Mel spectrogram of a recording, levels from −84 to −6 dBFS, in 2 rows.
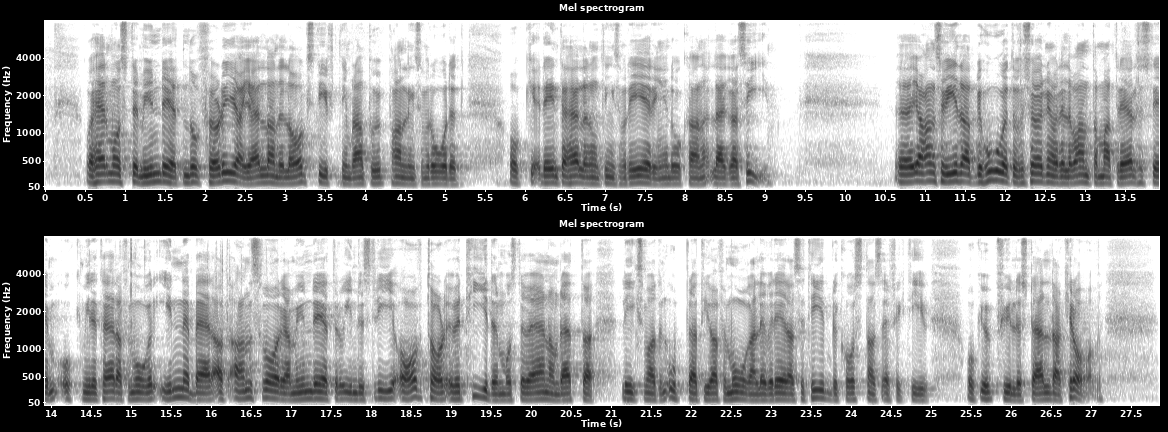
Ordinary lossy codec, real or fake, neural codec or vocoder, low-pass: none; real; none; none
